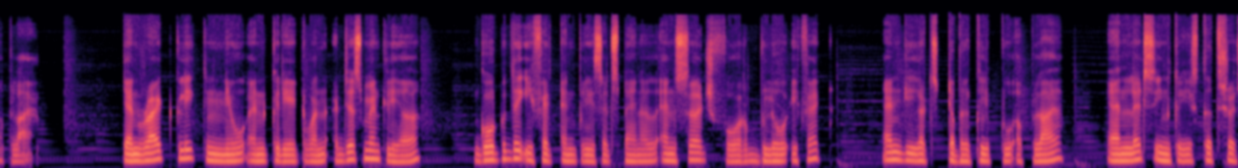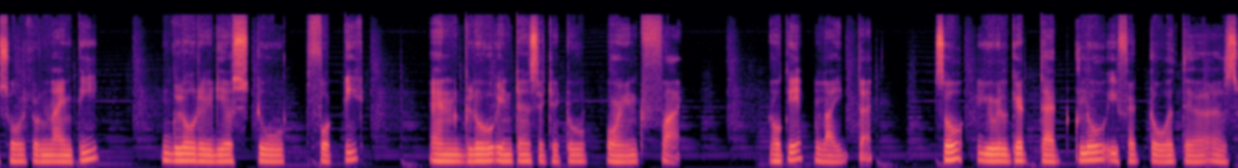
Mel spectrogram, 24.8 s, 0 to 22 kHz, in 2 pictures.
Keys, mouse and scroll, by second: 1.3 right click, 2.1 click, 6.2 click, 6.5 ctrl+a, 7.0-8.4 typing, 9.4 click, 12.6 Return, 13.9 click, 15.9 Return, 17.4 click, 19.3 Return, 20.8 click, 21.2 space.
